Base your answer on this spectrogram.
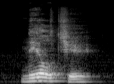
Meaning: a female given name, a nickname for Cornelia
- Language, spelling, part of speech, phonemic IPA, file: Dutch, Neeltje, proper noun, /ˈneːltjə/, Nl-Neeltje.ogg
